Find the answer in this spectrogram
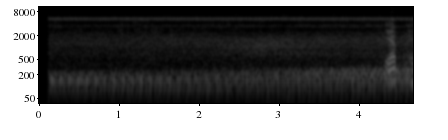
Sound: vehicles driving down the road

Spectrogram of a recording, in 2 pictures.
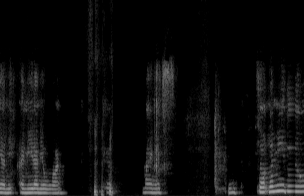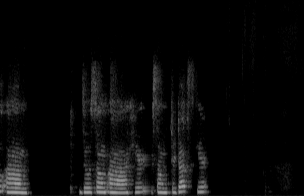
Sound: chuckles

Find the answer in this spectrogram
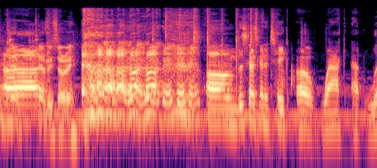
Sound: laughing

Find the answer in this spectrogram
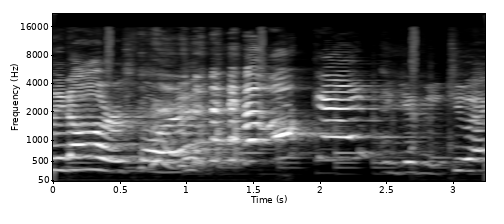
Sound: giggling

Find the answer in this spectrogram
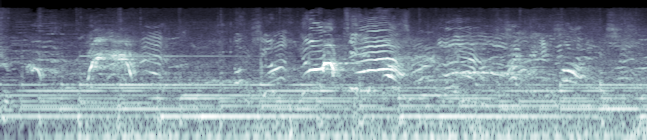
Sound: children playing

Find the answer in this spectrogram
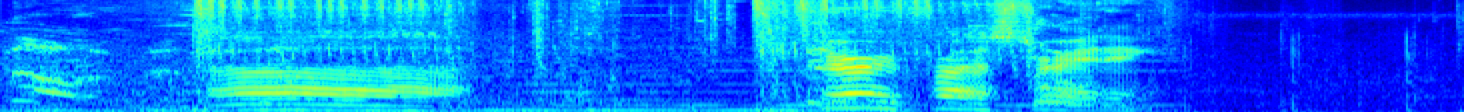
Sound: grumbling

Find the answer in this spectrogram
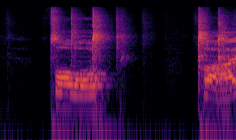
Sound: slapping

